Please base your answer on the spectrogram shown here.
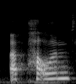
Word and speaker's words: Upholland: As they say, you were born in Upholland, Lancashire. Am I pronouncing it properly?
